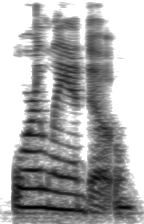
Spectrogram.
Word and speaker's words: Orlando: first of all Orlando for the first syllable you want to have your lips in a round circle for the o and then we can attach that R to it or Lan is the second syllable so for the L your tongue is behind your top teeth pull and this a sound is ah like apple it's open in the back the last syllable is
